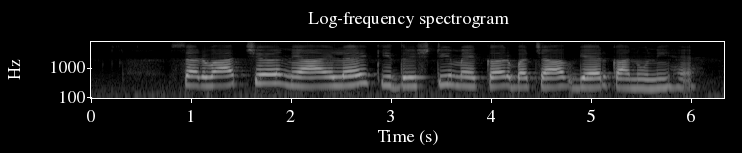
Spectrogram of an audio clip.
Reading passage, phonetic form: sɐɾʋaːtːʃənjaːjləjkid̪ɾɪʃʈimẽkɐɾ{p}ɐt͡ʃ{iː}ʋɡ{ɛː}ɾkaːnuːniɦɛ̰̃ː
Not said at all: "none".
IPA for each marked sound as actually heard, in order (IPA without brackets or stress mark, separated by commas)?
b, aː, ɛː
